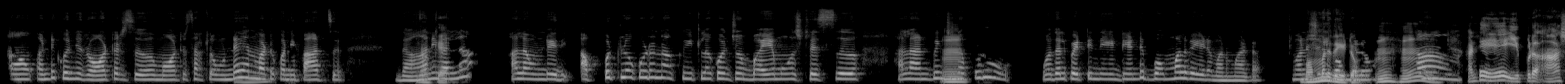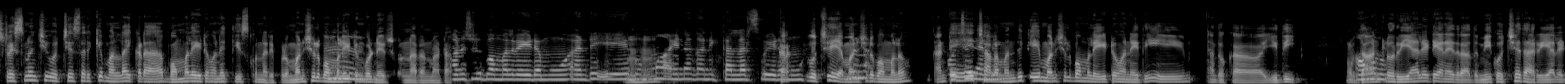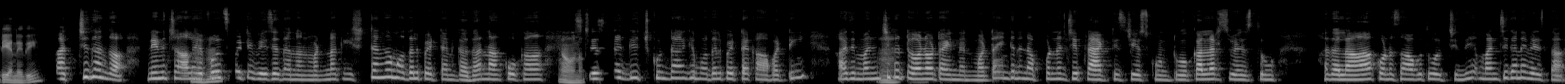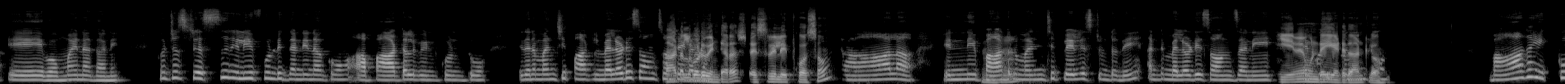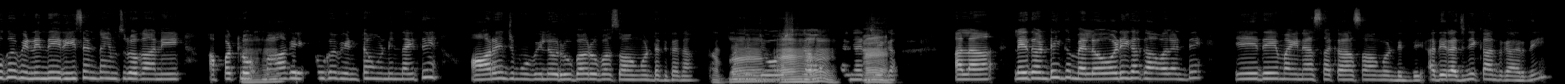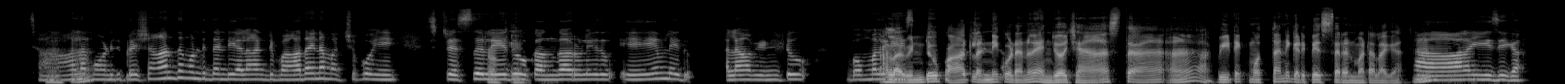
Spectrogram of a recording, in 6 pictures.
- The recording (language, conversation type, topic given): Telugu, podcast, బర్నౌట్ వచ్చినప్పుడు మీరు ఏమి చేశారు?
- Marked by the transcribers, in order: in English: "రోటర్స్, మోటర్స్"; in English: "పార్ట్స్"; in English: "స్ట్రెస్"; tapping; in English: "స్ట్రెస్"; in English: "కలర్స్"; other background noise; in English: "రియాలిటీ"; in English: "రియాలిటీ"; in English: "ఎఫర్ట్స్"; in English: "స్ట్రెస్"; in English: "టర్న్‌అవుట్"; in English: "ప్రాక్టీస్"; in English: "కలర్స్"; in English: "స్ట్రెస్ రిలీఫ్"; in English: "మెలోడీ సాంగ్స్"; in English: "స్ట్రెస్ రిలీఫ్"; in English: "ప్లేలిస్ట్"; in English: "మెలోడీ సాంగ్స్"; lip smack; in English: "రీసెంట్ టైమ్స్‌లో"; in English: "జోష్‌గా, ఎనర్జీగా"; in English: "మెలోడీగా"; in English: "స్ట్రెస్"; in English: "ఎంజాయ్"; in English: "బీటెక్"; in English: "ఈజీగా"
